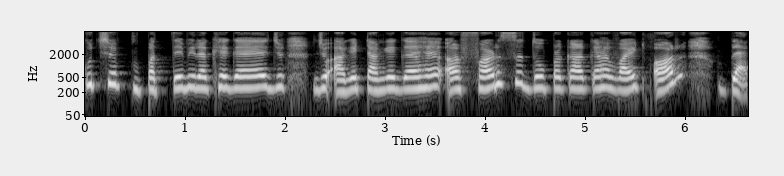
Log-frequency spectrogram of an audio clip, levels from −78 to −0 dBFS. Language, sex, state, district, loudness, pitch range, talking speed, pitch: Hindi, female, Chhattisgarh, Sukma, -17 LUFS, 240-265 Hz, 180 wpm, 250 Hz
